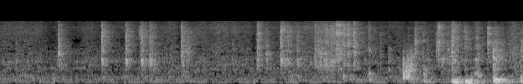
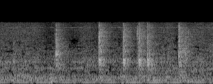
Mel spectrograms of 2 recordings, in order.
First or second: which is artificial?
first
